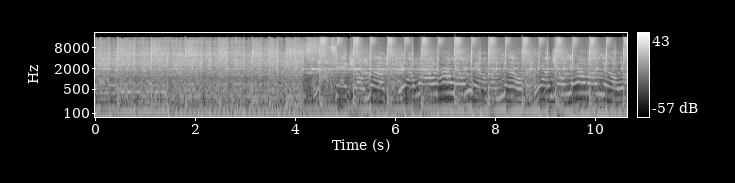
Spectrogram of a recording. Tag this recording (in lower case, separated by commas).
music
